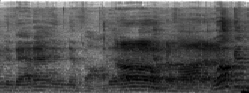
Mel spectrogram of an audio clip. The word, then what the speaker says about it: Nevada: Wait, is that like Nevada and Nevada?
